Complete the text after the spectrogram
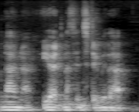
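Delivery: low, soft, quick brush-off; dismissive shutdown. Retold or imitated. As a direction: shut them down quickly under your breath. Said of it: "did it in that tone of voice".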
